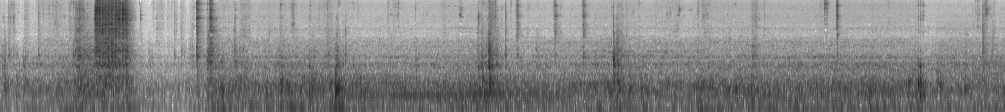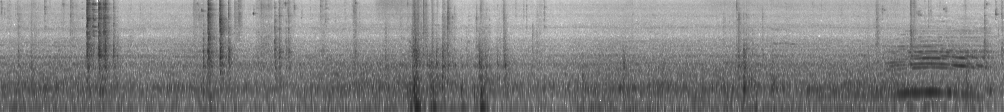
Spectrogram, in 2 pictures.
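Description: Wooden cattle squeeze chute with its gates and levers knocking and clanking at irregular intervals over a steady low rumble. A weaned calf bawls once near the end, its call rising and then falling in pitch.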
